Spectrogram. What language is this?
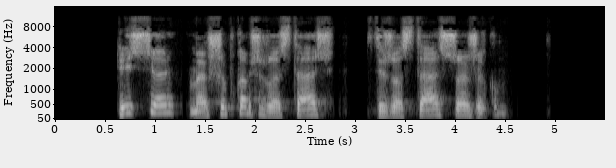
Kabardian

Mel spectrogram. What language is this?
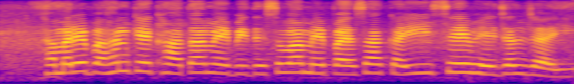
Bhojpuri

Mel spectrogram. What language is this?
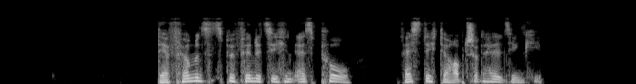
German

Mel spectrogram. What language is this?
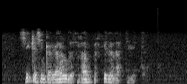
Spanish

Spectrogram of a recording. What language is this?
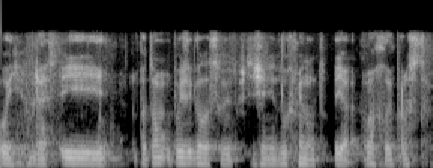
Russian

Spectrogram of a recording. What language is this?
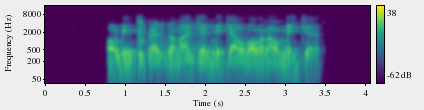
Catalan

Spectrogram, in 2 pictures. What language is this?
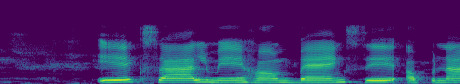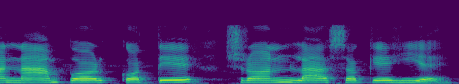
Magahi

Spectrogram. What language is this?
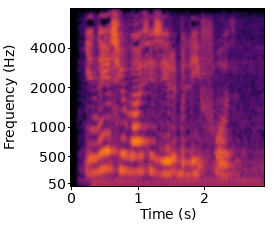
Kabyle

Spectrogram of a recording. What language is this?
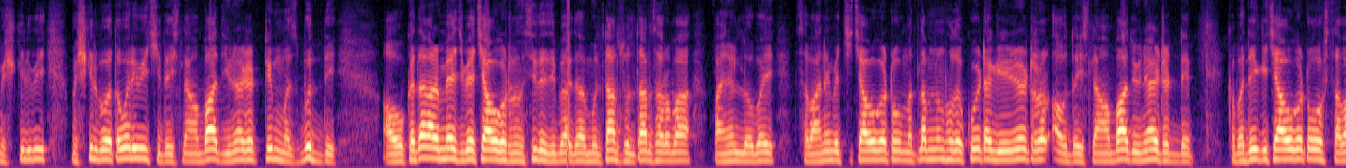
Romanian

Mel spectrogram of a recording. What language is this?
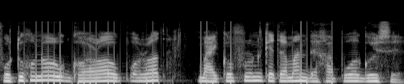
Assamese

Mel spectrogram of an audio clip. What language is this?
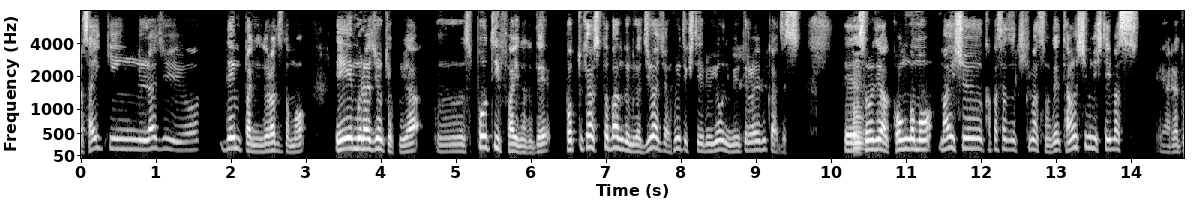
Japanese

